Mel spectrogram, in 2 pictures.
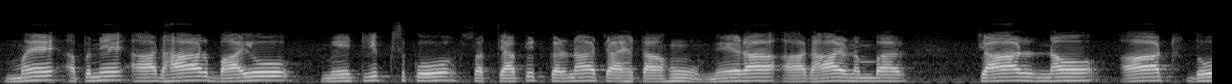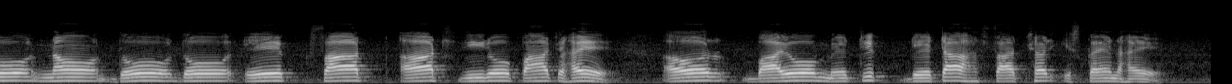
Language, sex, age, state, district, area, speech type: Hindi, male, 60+, Uttar Pradesh, Sitapur, rural, read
